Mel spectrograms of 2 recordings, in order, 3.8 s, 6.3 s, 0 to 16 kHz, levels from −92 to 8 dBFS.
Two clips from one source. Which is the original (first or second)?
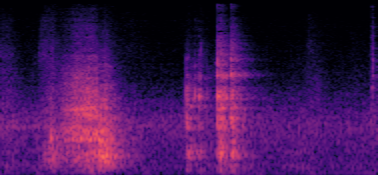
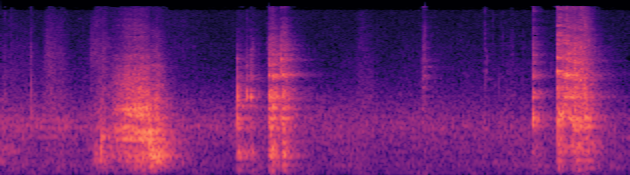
second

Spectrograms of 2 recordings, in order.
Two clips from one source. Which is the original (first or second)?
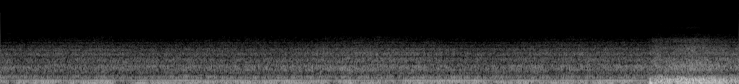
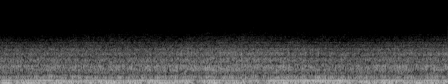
first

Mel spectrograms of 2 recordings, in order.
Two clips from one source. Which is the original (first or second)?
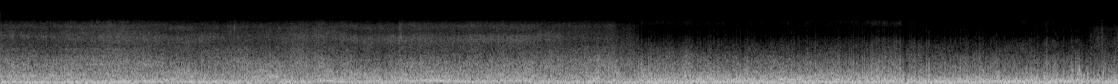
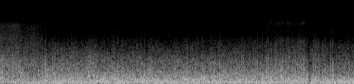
first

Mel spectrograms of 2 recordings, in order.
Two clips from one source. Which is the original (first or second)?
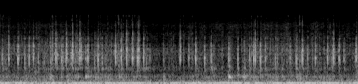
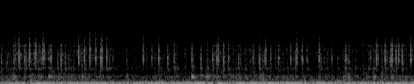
first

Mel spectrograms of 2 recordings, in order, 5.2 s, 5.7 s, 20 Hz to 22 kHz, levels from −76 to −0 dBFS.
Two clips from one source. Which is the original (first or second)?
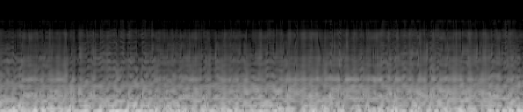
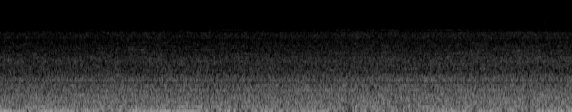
second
